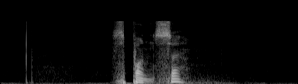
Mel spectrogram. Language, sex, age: Norwegian, male, 43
